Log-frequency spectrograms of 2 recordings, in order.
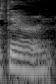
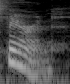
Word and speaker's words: Farren: she melts I think is it or Theron it's Farren yes it's Farren I'm sorry for reading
